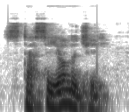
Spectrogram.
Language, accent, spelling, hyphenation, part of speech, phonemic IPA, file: English, Southern England, stasiology, sta‧si‧o‧lo‧gy, noun, /stasɪˈɒlədʒi/, LL-Q1860 (eng)-stasiology.wav
- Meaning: 1. The study of political parties 2. The process by which a governing body remains static or self-perpetuating due to internal conflict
